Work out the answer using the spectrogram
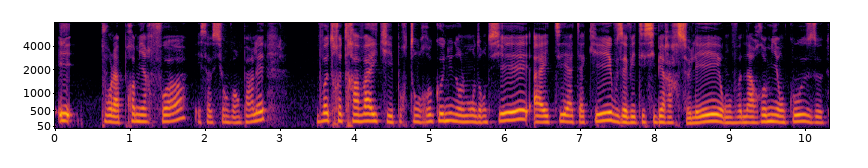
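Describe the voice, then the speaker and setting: A woman's voice: fairly low pitch, fairly even intonation, moderate pace, dark tone. A woman interviewing a guest in a TV studio, with an English accent, hesitating often with fillers and restarts.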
